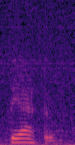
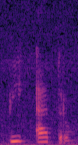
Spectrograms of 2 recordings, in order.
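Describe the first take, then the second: First: The e is said as a clear e. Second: The e is closed so it sounds like i. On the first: The speaker calls it right. "cuando debería decir" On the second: The speaker calls it wrong. "En cierre de la vocal E... hasta pronunciarse prácticamente como una I"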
